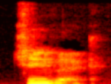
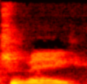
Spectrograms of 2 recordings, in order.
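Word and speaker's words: Té Bheag: Chavaig, pronounced Chevek. So it's not Chavaig, it's Chevek.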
